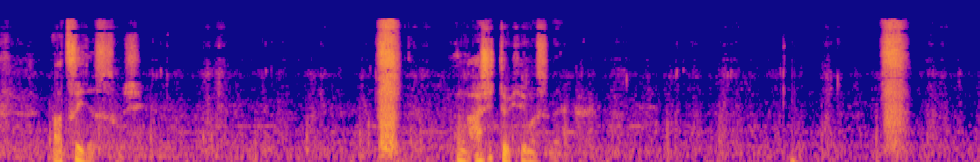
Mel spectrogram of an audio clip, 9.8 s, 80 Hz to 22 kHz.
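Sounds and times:
faint outdoor background: 0.0s - 9.7s
speech: 0.5s - 1.5s, 4.6s - 5.8s
nose sniffing: 3.8s - 4.1s, 8.8s - 9.1s.

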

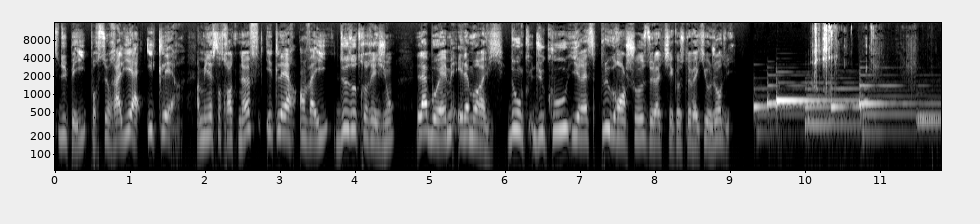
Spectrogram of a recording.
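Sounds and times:
speech: 0.0s - 9.1s
crisp crunchy bites of food: 10.0s - 11.8s.

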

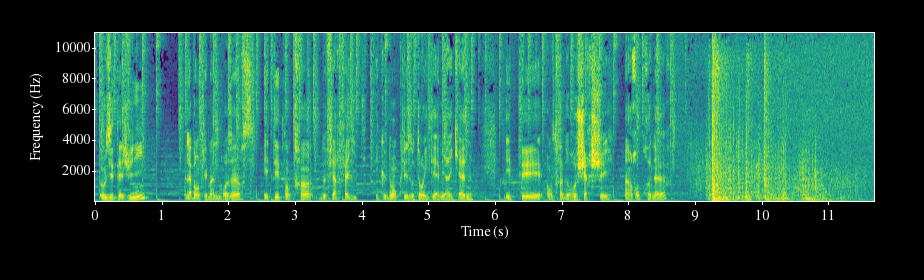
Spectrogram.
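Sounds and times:
speech: 0.1s - 9.9s
heavy rain pouring in New York on a Friday evening: 8.9s - 11.6s
sharp crack: 9.0s - 11.6s
deep rumbling burst: 9.2s - 11.6s.

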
